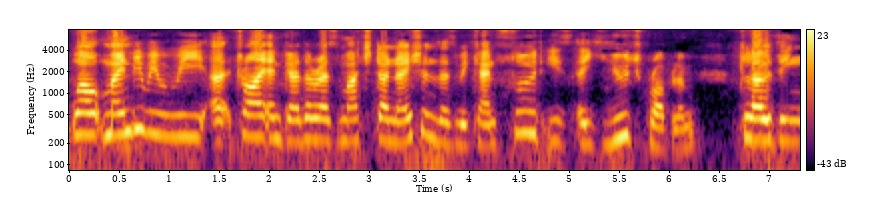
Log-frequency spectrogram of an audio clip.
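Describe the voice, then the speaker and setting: A woman talks at a fairly slow pace with ordinary pitch variation, the sound dry with no echo. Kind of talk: interview answer. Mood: earnest, concerned. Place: open country.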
